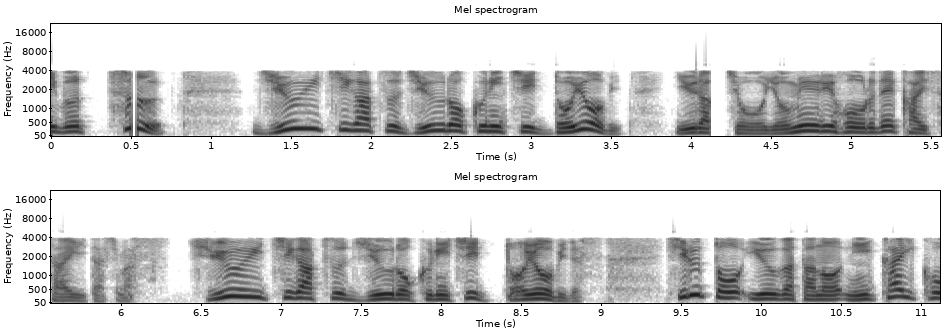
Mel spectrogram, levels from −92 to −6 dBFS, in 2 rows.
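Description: At 0.50 to 0.54 s and again at 4.12 to 4.22 s, the speech drops out completely. This is packet loss filled with silence: the receiver had nothing to play for those stretches and inserted digital silence. The 40 ms and 100 ms holes fit runs of 20 ms packets going missing. Each gap starts and stops abruptly. The band-limited telephone sound of the G.711 path carries through between the gaps.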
